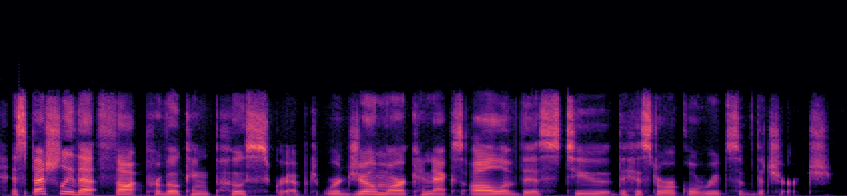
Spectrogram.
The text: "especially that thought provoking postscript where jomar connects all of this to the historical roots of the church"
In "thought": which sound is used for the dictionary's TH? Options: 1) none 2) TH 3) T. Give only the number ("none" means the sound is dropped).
2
